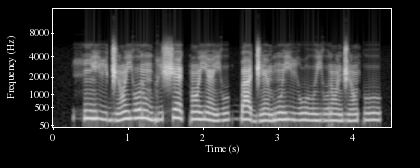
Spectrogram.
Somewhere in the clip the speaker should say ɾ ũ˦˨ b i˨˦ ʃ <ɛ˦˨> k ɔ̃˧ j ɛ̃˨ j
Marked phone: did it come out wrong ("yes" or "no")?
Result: no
